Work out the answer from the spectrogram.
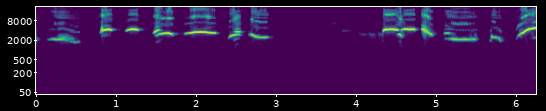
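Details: Oriental magpie-robin in lively song, recorded as a lure: sweet falling and level whistles in quick succession, a silent gap, then more loud whistled notes and sharp chirps.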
